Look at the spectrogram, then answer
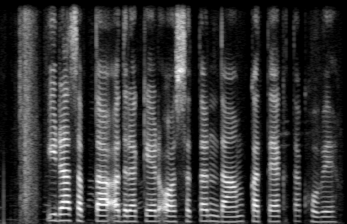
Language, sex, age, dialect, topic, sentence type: Magahi, female, 41-45, Northeastern/Surjapuri, agriculture, question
